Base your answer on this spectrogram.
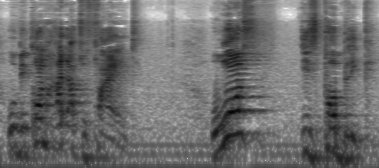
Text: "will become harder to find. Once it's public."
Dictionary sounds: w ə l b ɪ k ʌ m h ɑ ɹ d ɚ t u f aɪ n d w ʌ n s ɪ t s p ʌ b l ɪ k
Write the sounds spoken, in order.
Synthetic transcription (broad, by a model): w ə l b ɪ k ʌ m h ɑ d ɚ t u f aɪ n d w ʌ s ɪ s p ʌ b l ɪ k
